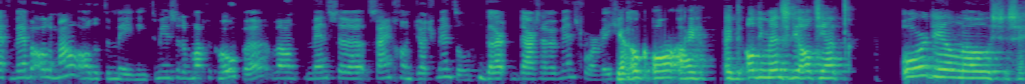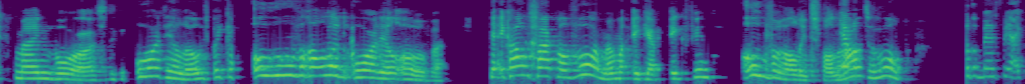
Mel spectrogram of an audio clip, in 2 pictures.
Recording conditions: video call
